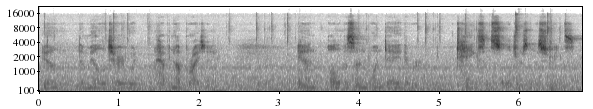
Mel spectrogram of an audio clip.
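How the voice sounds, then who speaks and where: Over heavy background noise, a Taiwan-born man in his sixties speaks fairly quickly in a low, flat voice. As an interview guest, he tells a long personal story in a rambling, anecdotal way and keeps correcting himself.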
